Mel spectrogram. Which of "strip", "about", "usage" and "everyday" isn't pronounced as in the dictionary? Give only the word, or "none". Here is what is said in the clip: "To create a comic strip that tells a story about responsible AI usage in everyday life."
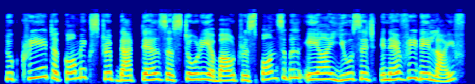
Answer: none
